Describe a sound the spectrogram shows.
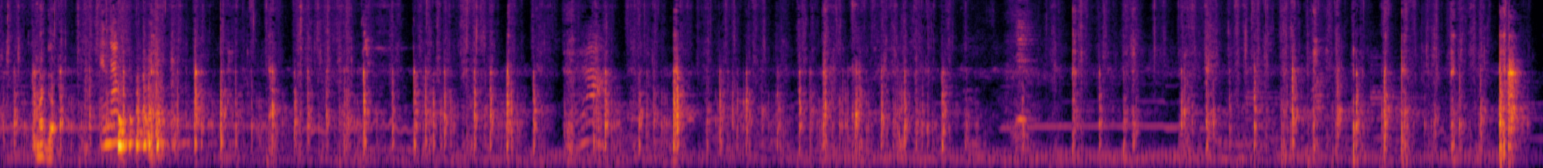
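A stone pestle grinds and knocks against a stone mortar in quick, repeated strokes.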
